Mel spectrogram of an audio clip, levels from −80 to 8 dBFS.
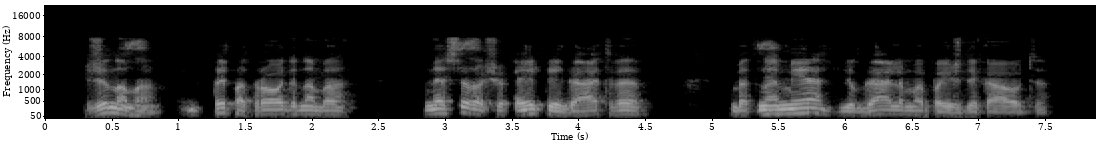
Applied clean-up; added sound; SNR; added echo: neural mask model Resemble Enhance denoiser.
